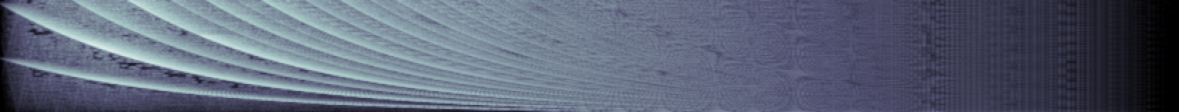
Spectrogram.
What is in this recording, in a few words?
science fiction machine shut down; zapsplat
